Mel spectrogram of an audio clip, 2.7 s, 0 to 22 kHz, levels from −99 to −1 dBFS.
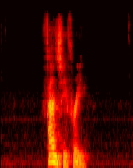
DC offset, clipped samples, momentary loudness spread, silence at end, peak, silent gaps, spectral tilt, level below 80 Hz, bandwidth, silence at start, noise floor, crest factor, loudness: under 0.1%; under 0.1%; 10 LU; 0.95 s; -16 dBFS; none; -5.5 dB/octave; -62 dBFS; 15.5 kHz; 0.95 s; -80 dBFS; 22 dB; -35 LUFS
